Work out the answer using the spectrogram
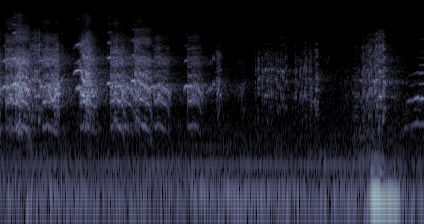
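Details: Local green parrots in Pasadena, noisy in the morning: harsh, raspy screeching calls repeated in quick bursts, several birds overlapping, with a low engine-like rumble in the background.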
